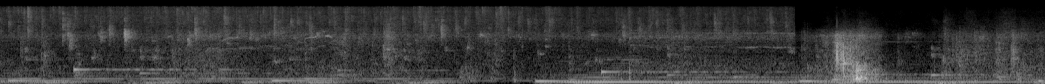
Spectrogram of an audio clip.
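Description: Slow ambient background music of held, sustained chords that shift every couple of seconds, with a fine crackling, trickling noise of small clicks over it for the first eight seconds.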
